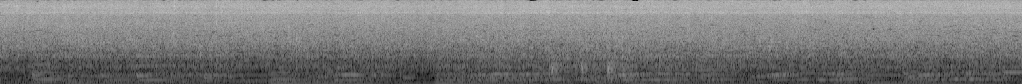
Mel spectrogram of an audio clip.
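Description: Chopped spinach sizzling in hot oil in a pan as it is stirred. Background music with held notes plays over it.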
